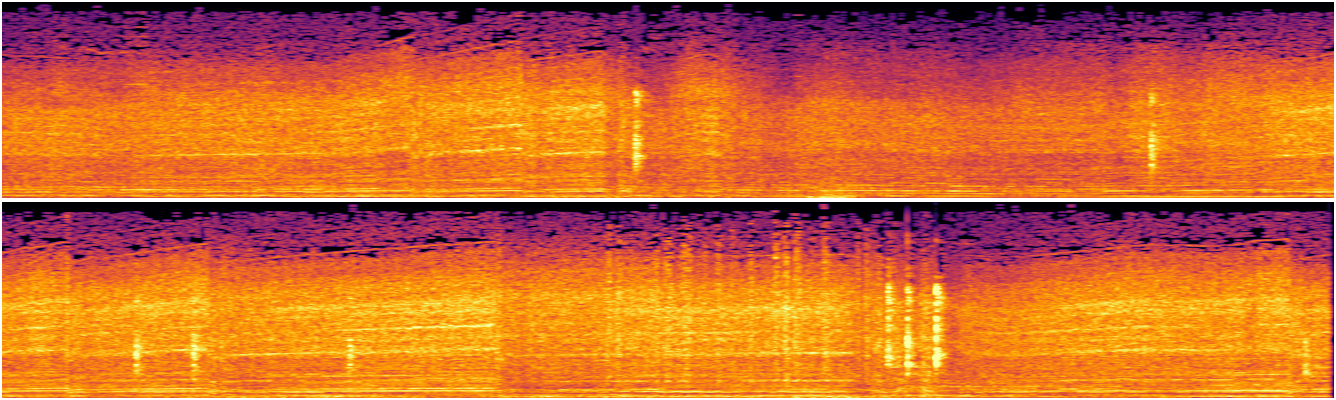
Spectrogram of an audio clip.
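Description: A racing car engine whines loudly, revving up and down through gear changes.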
